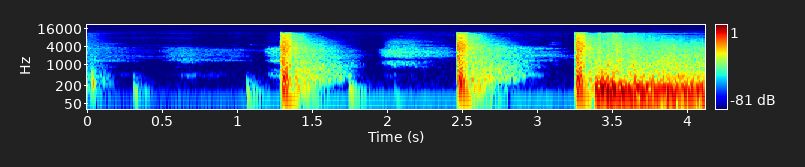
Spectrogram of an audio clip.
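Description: Rifle gunshots in a video game, three sharp loud blasts at roughly one-second intervals, each with a decaying tail, between quiet breathy sounds.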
